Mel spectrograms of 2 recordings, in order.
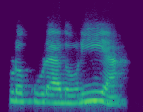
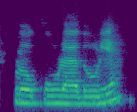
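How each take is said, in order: First: "Procuraduría" with the í stressed and separate from a; stressed hiatus. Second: "procuraduría" mispronounced as "procuradúria", stress on du; wrong stress. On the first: Teacher showing the word needs an accent, í stressed in "Procuraduría". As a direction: lean on the í in "Procuraduría", falling at the end. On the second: Teacher trying the unaccented form, "procuraduría" said wrongly as procura-DU-ria. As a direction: let the í of "procuraduría" slide into a, rising questioningly. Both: Shown as a demonstration. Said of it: "tiene que ir acentuado".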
